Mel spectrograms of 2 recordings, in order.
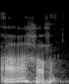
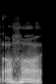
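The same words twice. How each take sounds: First: The A vowel is clearly held long. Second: The A vowel is cut short. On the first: The speaker calls it right. "you have to articulate the long A" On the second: The speaker calls it wrong. "It's not aha"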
